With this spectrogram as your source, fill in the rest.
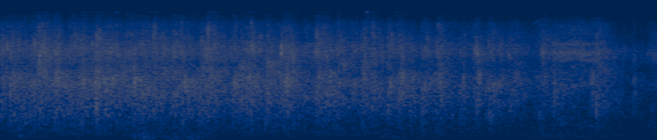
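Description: Church congregation applauding during a sermon: faint, dense, steady clapping from a crowd, sustained throughout and tapering slightly at the end.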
